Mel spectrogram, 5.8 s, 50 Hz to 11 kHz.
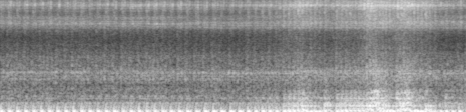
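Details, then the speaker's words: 1997 Suzuki DR350 single after new flywheel key fitted: uneven thumping at about three beats a second, surging and popping, backfiring and won't hold a steady idle; idled faster minutes earlier with identical carburetor settings. "now it's backfiring there's something funny happening minutes ago it idled a lot faster than that with the exact same carburetor settings everything the same"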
